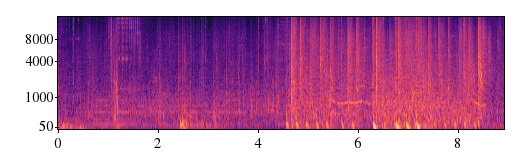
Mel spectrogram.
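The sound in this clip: Shotgun blasts and a grenade in a video game shooter battle, with quieter background action giving way to a dense run of loud, sharp bursts from about halfway through.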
